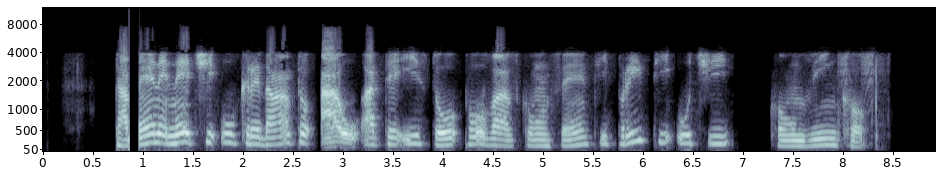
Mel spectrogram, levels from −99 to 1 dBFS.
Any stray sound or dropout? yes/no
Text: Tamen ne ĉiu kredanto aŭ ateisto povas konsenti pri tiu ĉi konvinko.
yes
